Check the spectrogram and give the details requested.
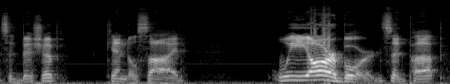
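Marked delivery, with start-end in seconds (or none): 2.7-3.8 slow, loud, drawn-out admission; bored teen owning up to it. A narrator's reading. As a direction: lean long and hard on "are", bored. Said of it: "low and bored-sounding as ever".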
